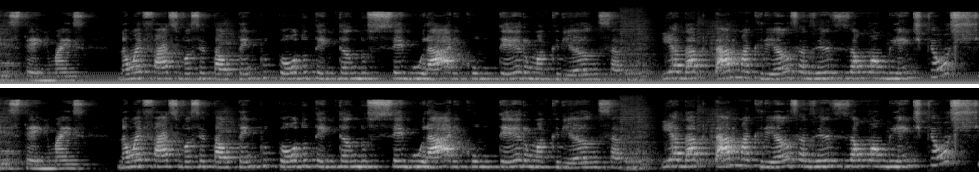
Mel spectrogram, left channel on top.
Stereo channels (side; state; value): left; noise; hum, 7 dB below the sound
